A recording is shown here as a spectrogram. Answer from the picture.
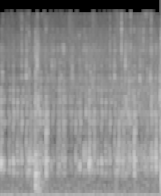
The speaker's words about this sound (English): Let me try a little pour now while we're waiting for other people.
